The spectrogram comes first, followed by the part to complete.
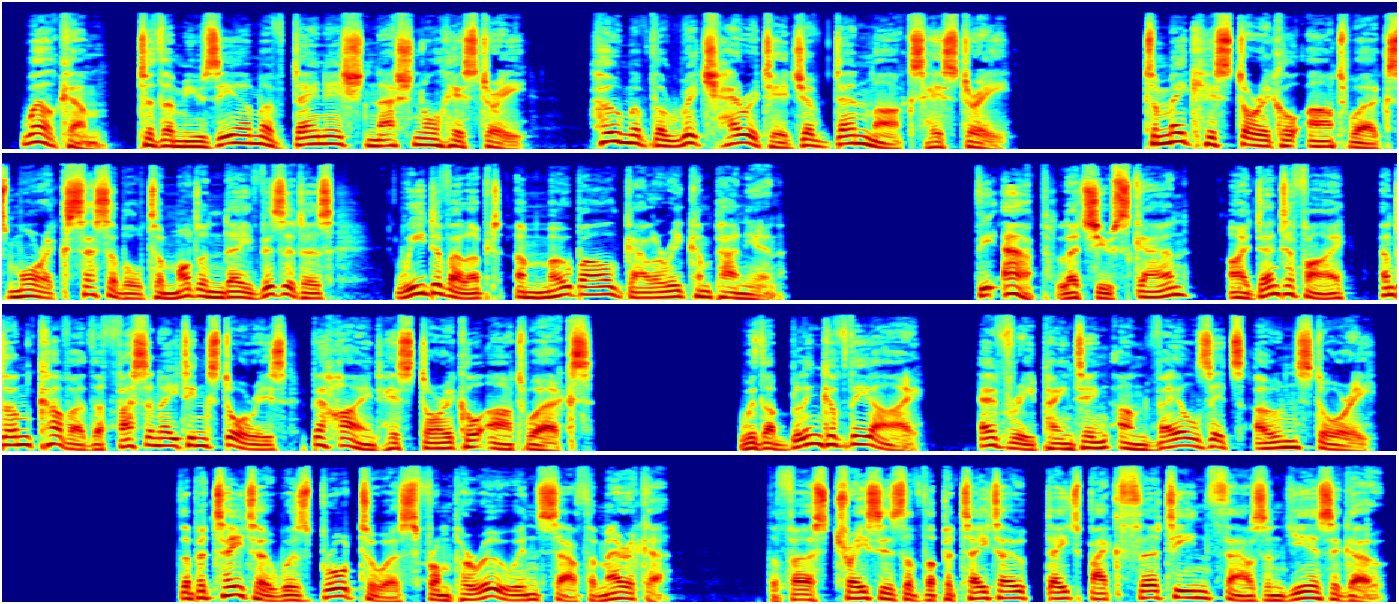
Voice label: tour audio guide showreel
